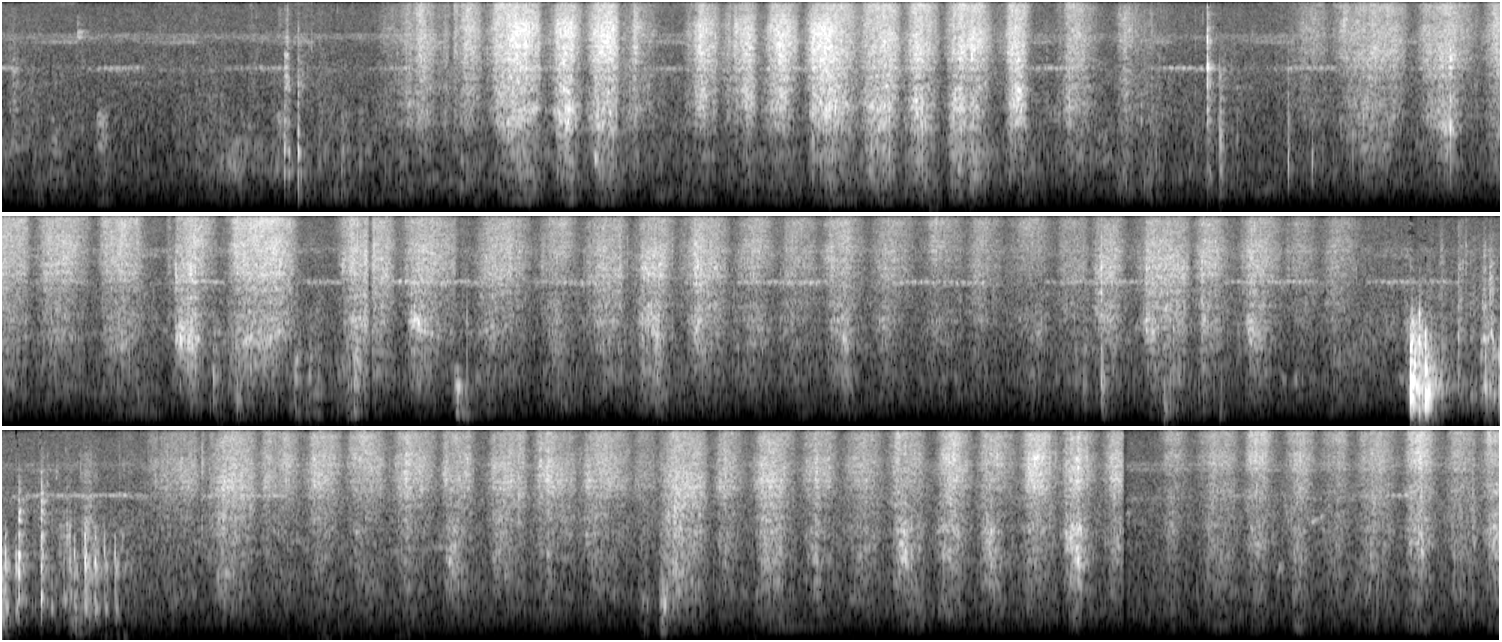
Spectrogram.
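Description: Hand saw cutting through wood in quick, even back-and-forth strokes, with a few short pauses and one loud knock a little past the middle.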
